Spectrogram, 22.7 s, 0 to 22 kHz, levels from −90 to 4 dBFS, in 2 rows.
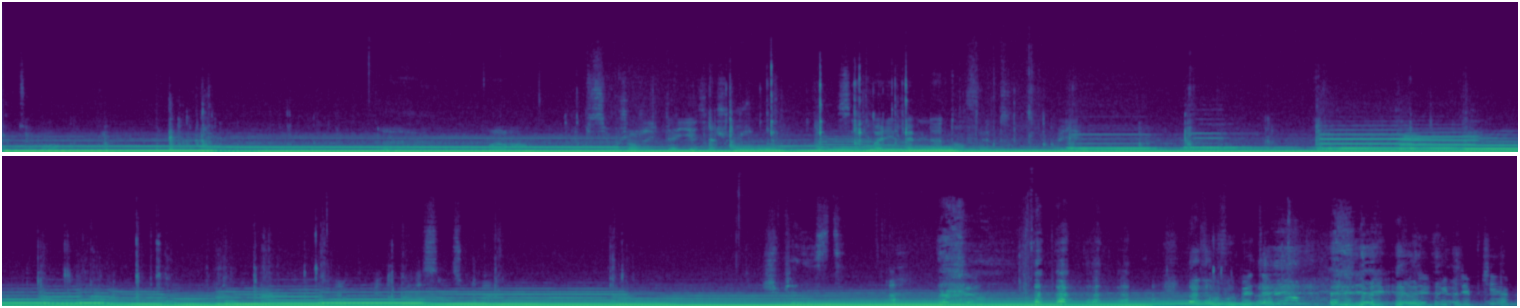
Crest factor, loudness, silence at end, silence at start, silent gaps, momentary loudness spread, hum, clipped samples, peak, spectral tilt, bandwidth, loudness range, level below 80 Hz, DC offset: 12 dB; -29 LUFS; 0 s; 0 s; none; 6 LU; none; under 0.1%; -16 dBFS; -9 dB/octave; 7.4 kHz; 2 LU; -58 dBFS; under 0.1%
